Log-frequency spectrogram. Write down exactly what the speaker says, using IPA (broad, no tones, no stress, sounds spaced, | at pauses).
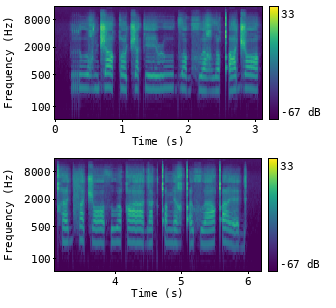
r uː ʁ n d͡ʒ a q u t͡ʃ a k eː ɹ uː ɡ ð ɒ ɡ xʷ a ʁ ð u qʼ a d͡ʒ ɒː qʰ e ɡ f a t͡ʃ ɒː θ uː q aː ɡ a k qʼ u ŋ ɛ ʁ qʼ e xʷ aː qʼ ɛː ɡ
